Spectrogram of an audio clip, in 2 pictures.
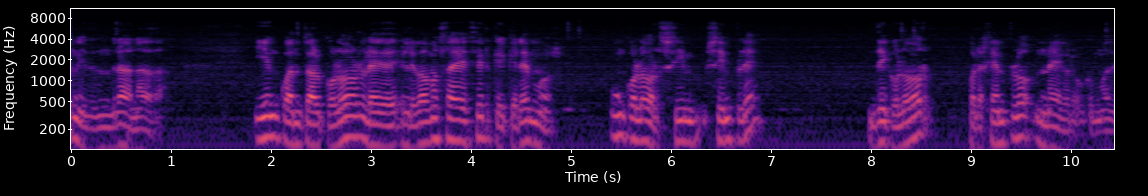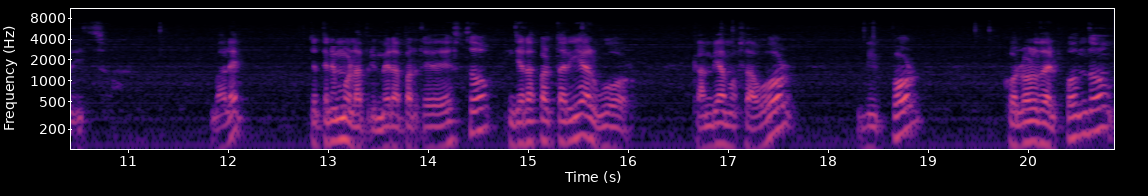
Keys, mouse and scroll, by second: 5.0 click, 8.4 click, 17.0 click, 18.4-19.7 drag.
